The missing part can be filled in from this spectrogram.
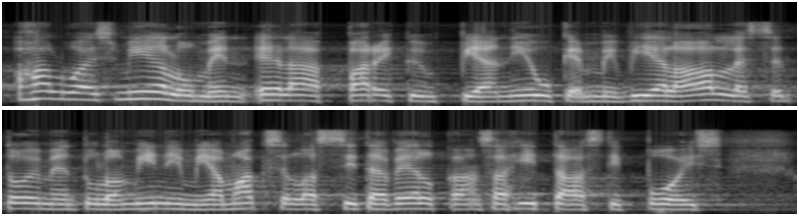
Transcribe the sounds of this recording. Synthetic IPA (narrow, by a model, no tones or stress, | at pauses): hɑluɑismieluminelæːppɑrikympːiæniukemːiʋʋielæɑlːessent̪oimeːnt̪ulominimiɑmɑkselːɑssit̪æʋelkɑnsɑhit̪ɑːst̪ippois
